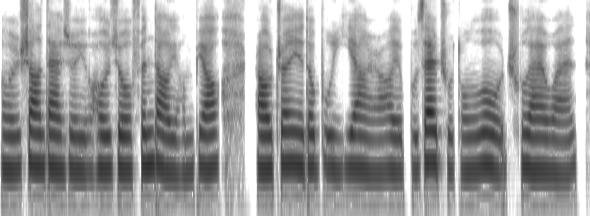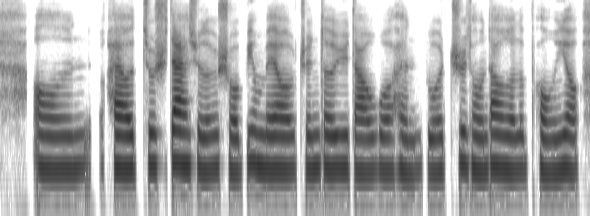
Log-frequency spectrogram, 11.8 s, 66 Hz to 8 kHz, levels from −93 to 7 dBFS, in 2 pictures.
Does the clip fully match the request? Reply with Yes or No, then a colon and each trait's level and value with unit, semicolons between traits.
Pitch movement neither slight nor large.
No: narrow, 1.2 semitones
